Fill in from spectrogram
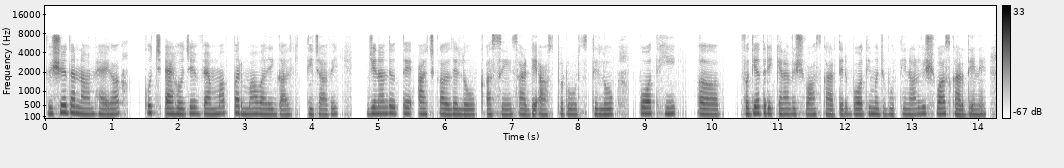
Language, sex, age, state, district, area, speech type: Punjabi, female, 18-30, Punjab, Jalandhar, urban, spontaneous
